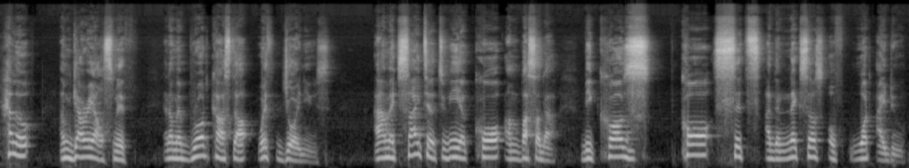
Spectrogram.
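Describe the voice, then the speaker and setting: A Ghanaian sports broadcaster giving a scripted educational talk, telling his story in a measured, earnest way with emphatic pauses. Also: fairly high pitch, expressive, warm tone. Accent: Ghanaian English.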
